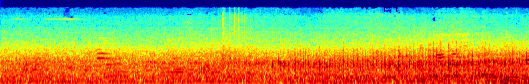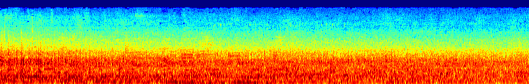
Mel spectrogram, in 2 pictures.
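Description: A car driving slowly over a cobblestone street passes close by, its tyre and engine noise swelling to a peak about five seconds in, over steady town street noise.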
